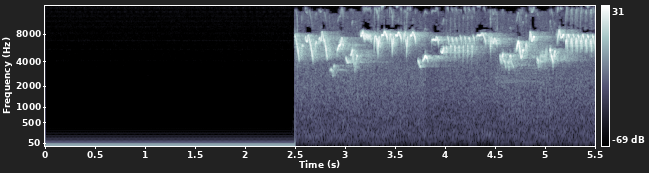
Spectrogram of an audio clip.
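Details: Winter wren at Tryon State Park near Portland, Oregon: after a silent start, a rapid, very high tumbling stream of trills and twittering notes runs on for about three seconds over faint background hiss.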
